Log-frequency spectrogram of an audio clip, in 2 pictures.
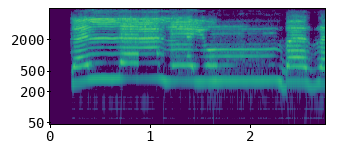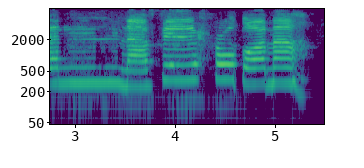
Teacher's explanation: نون ساکن کے بعد با ہے اور درمیان میں چھوٹی سی میم ہے، تو اقلاب کا قاعدہ ہے، نون کی آواز کو ہم میم سے بدل دیں گے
